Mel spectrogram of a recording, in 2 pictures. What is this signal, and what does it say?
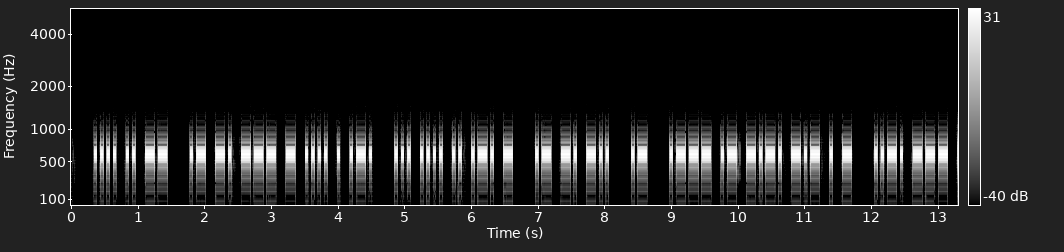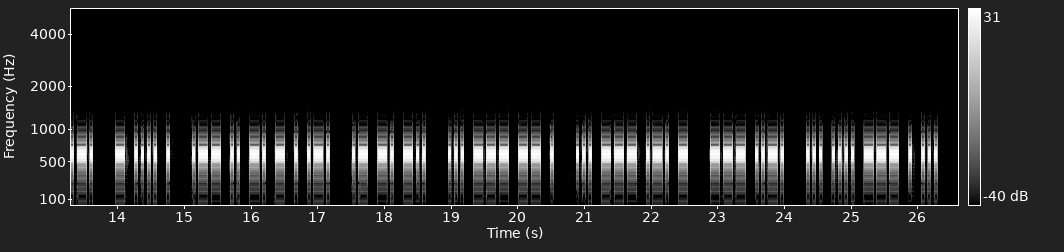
Morse code, heard as a keyed tone, about 25 wpm, 600 Hz. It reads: HIM ANOTHER SHIRT AND A JACKET FOR THE WINTER AND SOME SORT OF SHOES
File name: the old man and the sea part 1 25wpm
